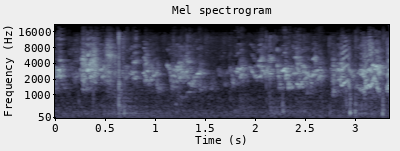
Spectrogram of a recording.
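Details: Budgerigars during mating and breeding: dense, harsh chattering squawks, bursts of scratchy notes with short dips in between, several birds overlapping throughout.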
